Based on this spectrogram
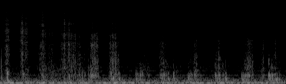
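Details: Tesla Model Y driver's seat, back plastic panel removed and plastic caps turned about 180 degrees: short dry creaks and scrapes repeat several times a second as the seat is rocked; one side still creaks, its cap may need turning again.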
